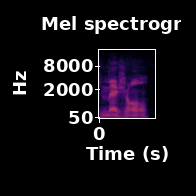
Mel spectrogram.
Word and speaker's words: Mejean: I was considering whether I should make a Billie Jean joke, but it wasn't pronounced Jean. It was Mejean.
